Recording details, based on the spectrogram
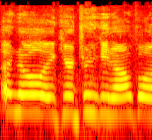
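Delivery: normal talking voice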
